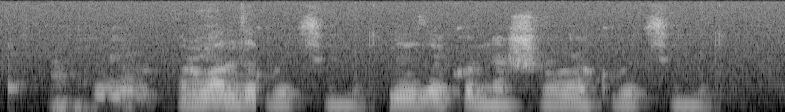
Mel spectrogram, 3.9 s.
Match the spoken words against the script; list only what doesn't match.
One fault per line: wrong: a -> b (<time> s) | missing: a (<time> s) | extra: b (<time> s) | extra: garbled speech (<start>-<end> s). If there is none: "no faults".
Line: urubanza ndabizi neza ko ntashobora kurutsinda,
wrong: ndabizi -> kurutsinda (1.3 s)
